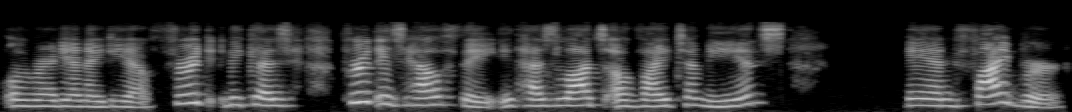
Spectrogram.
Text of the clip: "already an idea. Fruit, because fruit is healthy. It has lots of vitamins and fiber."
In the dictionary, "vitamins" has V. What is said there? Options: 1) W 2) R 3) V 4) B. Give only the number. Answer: 3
